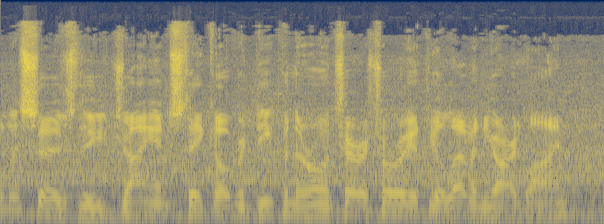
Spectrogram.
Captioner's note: cheering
